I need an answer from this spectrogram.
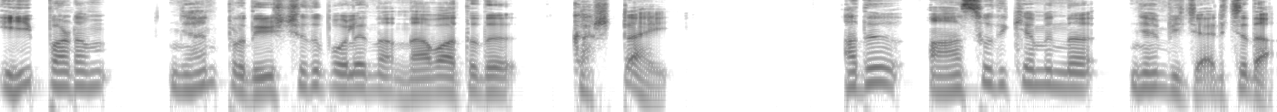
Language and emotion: Malayalam, sad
